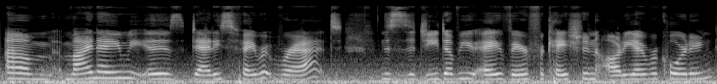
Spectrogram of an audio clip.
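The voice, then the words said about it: Strong Southern American accent. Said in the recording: “very southern accent”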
